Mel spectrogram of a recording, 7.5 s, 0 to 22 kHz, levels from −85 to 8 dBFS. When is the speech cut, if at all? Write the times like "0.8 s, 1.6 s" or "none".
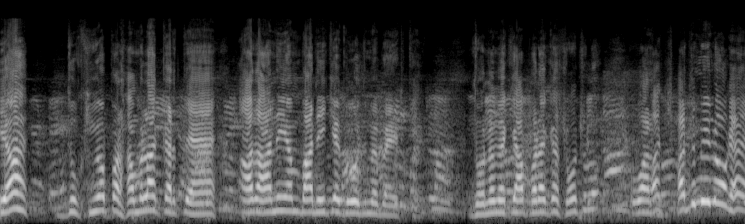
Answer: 6.2 s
